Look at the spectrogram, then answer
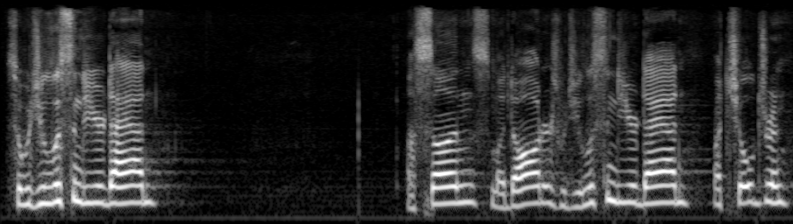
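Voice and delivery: put-on a dad softly asking his children for one thing; soft plea. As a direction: ask gently, almost a hush. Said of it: "and he says".

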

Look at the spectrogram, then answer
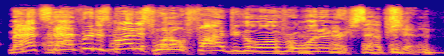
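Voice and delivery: high-pitched, laughing disbelief; incredulous outburst. Real, not acted. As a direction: exclaim the odds in amused outrage. Laughing disbelief at betting odds.

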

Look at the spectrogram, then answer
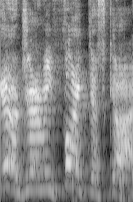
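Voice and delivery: high, loud mock dad egging him on; a father shouting to his son to fight. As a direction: yell it like a rowdy dad at a brawl. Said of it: "And he'd be like".

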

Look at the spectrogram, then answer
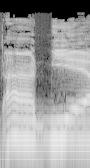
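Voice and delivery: drawn-out hesitant yeah; reluctant admission. Retold or imitated. Reluctant answer to friend's question.

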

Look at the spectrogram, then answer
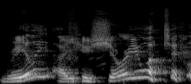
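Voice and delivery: high-pitched incredulous check; doubtful questioning. Retold or imitated. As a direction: ask it sceptically, pitch lifted high. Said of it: "And I went".

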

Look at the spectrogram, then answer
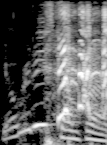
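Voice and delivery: high, loud laughing quote. Retold or imitated. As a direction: laugh through the question. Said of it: "I was like".

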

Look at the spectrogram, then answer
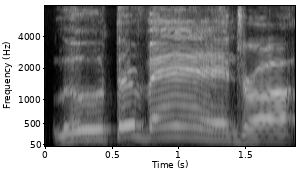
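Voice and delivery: very slow, leaning hard on "Van" in Vandross; imitating the [name] line. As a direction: stretch out [name] and hit "Van". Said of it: "he hits the Van part".

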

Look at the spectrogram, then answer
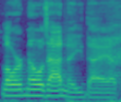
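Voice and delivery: slow, drawn-out hillbilly voice; hillbilly accent. Retold or imitated. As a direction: echo it back in a hillbilly accent. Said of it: "Why'd you say that like a hillbilly".

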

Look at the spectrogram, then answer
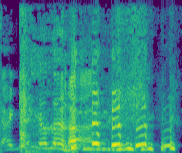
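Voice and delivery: high, loud squeak through laughter; straining too high. Real, not acted. Sick host failing to hit a high note, squeaky and laughing. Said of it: "currently my voice is going".

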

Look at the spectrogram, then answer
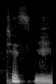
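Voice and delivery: "tissue" as tiss-yoo, low and soft; copied posh tissue. Retold or imitated. Friend echoing the mocked word, posh tiss-yoo. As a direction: echo "tissue" with s-y, no sh.

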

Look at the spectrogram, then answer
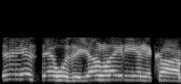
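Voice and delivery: usual speaking voice

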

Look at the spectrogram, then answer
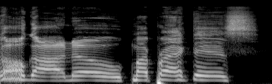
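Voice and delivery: high, drawn-out Southern wail; Southern despair, hammed-up; mock Southern cry of loss; Southern accent. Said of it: "giving a Southern accent".

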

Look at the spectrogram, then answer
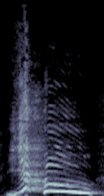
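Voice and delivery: loud falsetto whoop; Mario. Acted. Host finishing the Mario bit, very high loud whoop. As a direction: squeal out a long video-game cheer. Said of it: "everyone knows Mario with that voice".

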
